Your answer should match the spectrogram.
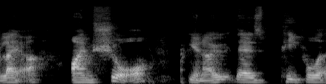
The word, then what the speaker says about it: Leia: It's again that kind of like a real-life setting, because a lot of people refer to her as Leah. She likes to be called Leia.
